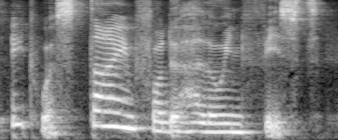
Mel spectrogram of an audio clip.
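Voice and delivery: ordinary delivery, nothing marked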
